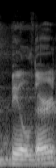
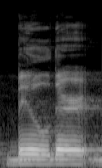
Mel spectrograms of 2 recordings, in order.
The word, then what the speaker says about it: builder: Next is builder. So to build, builder, building. You don't pronounce u. It's like there is no u here. God damn it. So as if there is no u, it's like builder, building, build.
